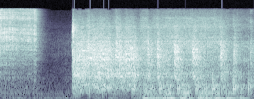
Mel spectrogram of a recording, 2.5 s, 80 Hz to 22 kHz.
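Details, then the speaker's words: 1982 Honda Goldwing (GL1100) built from barn-find parts on a parts-bike frame, first start attempt on a small jump box: starter cranks evenly but the engine never catches. Crank no start, cause not confirmed; it fired once a bigger jump box was used. "At least if she cranks. Well, if she cranks. Cranks pretty good. We got crankage."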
